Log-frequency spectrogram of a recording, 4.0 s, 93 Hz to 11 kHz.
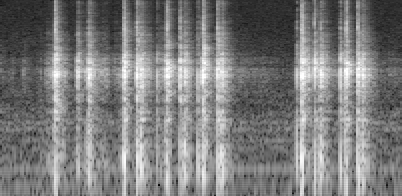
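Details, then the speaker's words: Westinghouse Model 1029 multiband tube radio, heaters on, before B+ is applied, monitored before and after the volume control: irregular sharp clicks and chirpy crackles in two bursts from the speaker; DC in the volume control suspected, possibly from the test amplifier. "i wouldn't be surprised because the radio shouldn't be making that kind of noise there's no b plus in it yet"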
